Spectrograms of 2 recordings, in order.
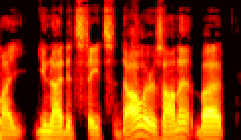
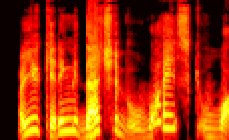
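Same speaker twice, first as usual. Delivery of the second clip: voice cracking mid-sentence, pitched up; 9 semitones higher than usual. Speaker reacts to a fight card lineup, voice cracking. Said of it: "my voice is cracking".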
